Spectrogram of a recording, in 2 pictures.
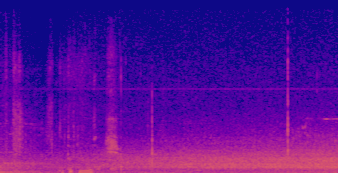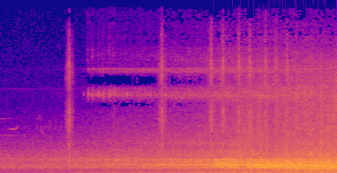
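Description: An electric locomotive hauling a freight train approaches, its rumble growing louder.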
